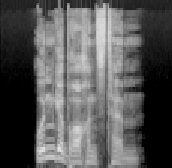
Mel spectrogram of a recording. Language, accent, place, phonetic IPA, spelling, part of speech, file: German, Germany, Berlin, [ˈʊnɡəˌbʁɔxn̩stəm], ungebrochenstem, adjective, De-ungebrochenstem.ogg
- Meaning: strong dative masculine/neuter singular superlative degree of ungebrochen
